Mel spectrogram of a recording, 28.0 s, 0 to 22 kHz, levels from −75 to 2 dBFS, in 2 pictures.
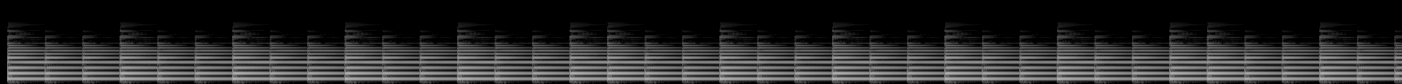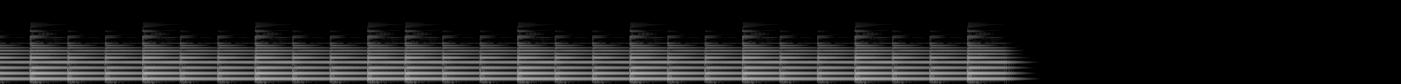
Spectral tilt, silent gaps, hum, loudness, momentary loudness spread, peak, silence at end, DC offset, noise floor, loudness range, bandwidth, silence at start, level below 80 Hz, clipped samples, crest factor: -5.5 dB/octave; none; none; -25 LUFS; 4 LU; -10 dBFS; 3.8 s; under 0.1%; -54 dBFS; 1 LU; 7.6 kHz; 0.05 s; -70 dBFS; under 0.1%; 14 dB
